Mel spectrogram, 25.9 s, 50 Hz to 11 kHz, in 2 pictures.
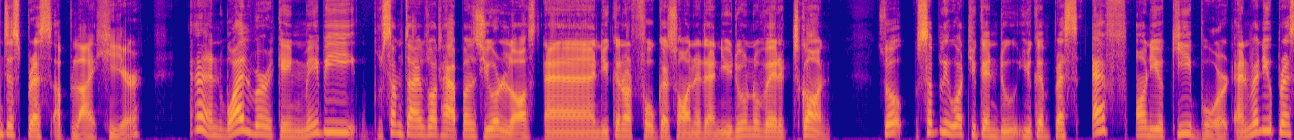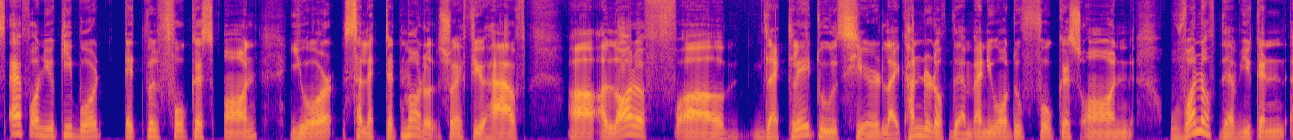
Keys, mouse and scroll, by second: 3.2-4.2 scroll down 1, 4.5 alt+middle click, 5.9 scroll up 1, 6.3-6.9 scroll down 1, 7.0 alt+middle click, 11.9 f.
